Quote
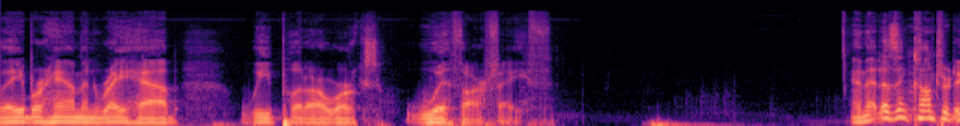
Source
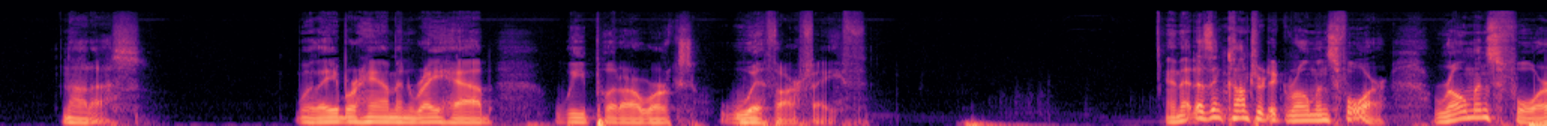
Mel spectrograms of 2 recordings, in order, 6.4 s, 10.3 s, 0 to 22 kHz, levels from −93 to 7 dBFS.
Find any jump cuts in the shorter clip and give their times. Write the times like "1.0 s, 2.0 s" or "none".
none

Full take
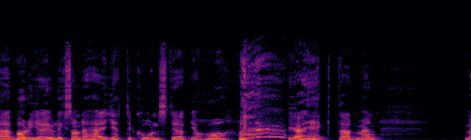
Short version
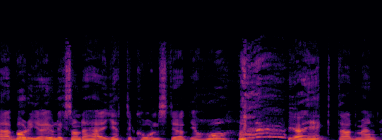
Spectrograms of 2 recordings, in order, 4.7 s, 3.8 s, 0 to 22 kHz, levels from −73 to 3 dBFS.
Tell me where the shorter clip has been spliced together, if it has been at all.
none

